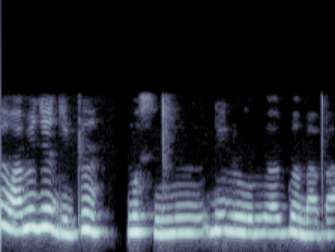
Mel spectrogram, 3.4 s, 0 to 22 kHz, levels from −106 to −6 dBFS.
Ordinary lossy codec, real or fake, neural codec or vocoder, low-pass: none; fake; vocoder, 44.1 kHz, 80 mel bands, Vocos; 5.4 kHz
